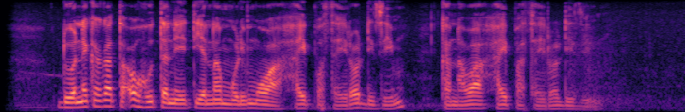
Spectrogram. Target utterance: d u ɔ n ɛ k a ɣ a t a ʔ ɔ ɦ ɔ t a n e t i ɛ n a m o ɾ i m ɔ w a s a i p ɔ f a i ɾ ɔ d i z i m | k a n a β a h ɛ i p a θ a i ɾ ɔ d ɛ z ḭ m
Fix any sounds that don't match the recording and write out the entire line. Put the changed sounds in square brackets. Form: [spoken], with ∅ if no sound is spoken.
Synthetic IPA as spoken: d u ɔ n ɛ k a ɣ a t a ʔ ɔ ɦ [u] t a n e t i ɛ n a m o ɾ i m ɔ w a [h] a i p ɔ [θ] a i ɾ ɔ d i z i m | k a n a [w] a h [a] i p a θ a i ɾ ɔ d [i] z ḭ m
